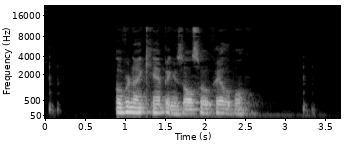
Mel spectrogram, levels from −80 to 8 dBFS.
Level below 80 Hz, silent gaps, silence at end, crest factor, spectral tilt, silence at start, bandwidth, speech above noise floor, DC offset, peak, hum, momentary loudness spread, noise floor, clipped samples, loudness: -52 dBFS; none; 1.15 s; 16 dB; -7.5 dB/octave; 0.05 s; 11.5 kHz; 63 dB; under 0.1%; -2 dBFS; none; 13 LU; -78 dBFS; under 0.1%; -17 LUFS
